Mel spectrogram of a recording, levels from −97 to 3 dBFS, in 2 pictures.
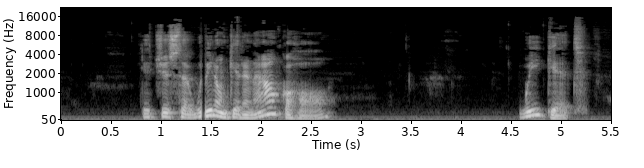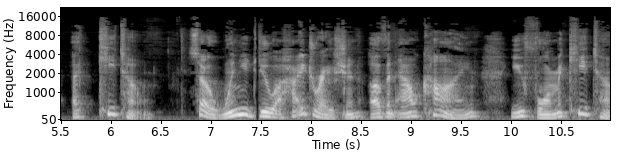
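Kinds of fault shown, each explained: Gap at a join of encoded pieces: separately encoded segments were joined untrimmed, leaving encoder start delay and final-frame padding as silence. Here continuous sound drops out for 46 ms at 1.40 s and 37 ms at 7.44 s, joins six seconds apart, then resumes where it stopped.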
